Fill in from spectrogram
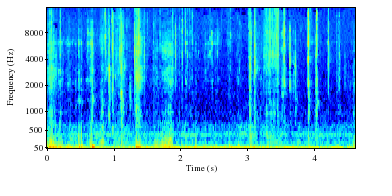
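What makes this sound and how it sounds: A solid purple bar of dry soap is scraped and shaved with a metal blade, and crunchy flakes come off. Quick, dry, crisp scraping clicks repeat in an irregular patter over a low, steady rumble.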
